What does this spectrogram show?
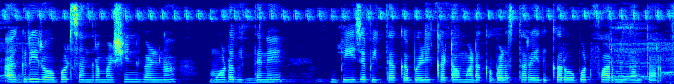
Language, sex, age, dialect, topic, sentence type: Kannada, female, 25-30, Dharwad Kannada, agriculture, statement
